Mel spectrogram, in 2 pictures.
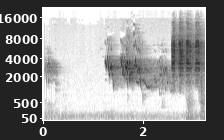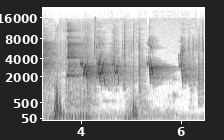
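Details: Budgerigar chirping: rapid warbled and buzzy chatter around mid-high pitch, broken by sharp clicks and low thumps, with faint low background rumble.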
